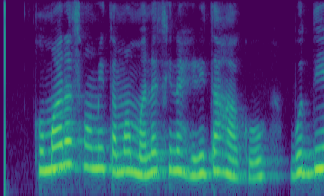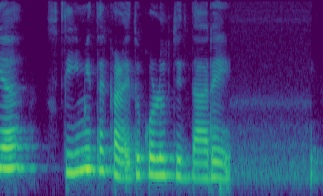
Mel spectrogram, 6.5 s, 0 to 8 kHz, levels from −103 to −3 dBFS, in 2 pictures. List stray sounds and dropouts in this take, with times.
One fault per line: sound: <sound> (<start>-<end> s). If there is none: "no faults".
no faults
